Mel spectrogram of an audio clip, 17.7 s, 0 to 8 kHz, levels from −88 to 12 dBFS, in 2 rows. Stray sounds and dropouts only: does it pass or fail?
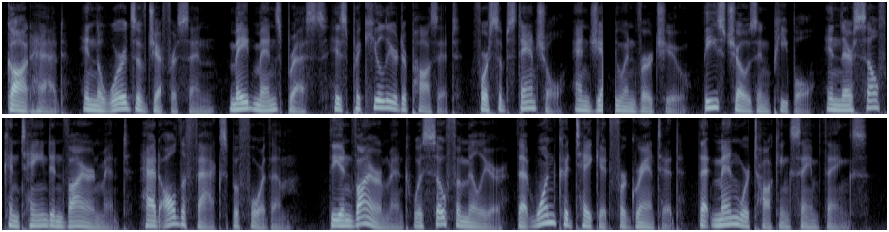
fail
